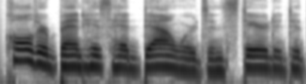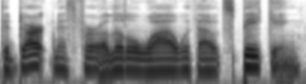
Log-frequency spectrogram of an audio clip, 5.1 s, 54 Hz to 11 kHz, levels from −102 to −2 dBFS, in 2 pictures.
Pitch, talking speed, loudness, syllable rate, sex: 150 Hz, 190 wpm, -19 LUFS, 5.0 syllables/s, female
